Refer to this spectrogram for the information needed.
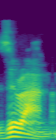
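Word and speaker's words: Ziran (自然): And then next up is Ziran. I hope I'm pronouncing that right. – Very good pronunciation. Yes, Ziran.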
